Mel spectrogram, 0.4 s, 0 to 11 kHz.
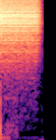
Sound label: hot open high hat sample A# key; Duration 0:01; Bitdepth 24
